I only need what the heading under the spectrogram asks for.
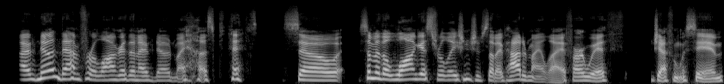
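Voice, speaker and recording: Bright and sharp in tone, a woman talks at a fairly quick pace with a medium pitch and lively intonation. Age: 30s. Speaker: startup co-founder and CTO. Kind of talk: interview.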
